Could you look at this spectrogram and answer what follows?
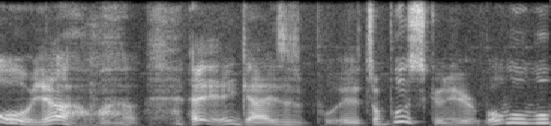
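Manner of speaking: happy, goofy seal-like voice. Speaker shows listeners how they sound when really happy: goofy seal-like voice. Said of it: "I get goofy and I start sounding like a seal".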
